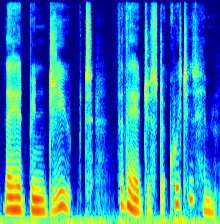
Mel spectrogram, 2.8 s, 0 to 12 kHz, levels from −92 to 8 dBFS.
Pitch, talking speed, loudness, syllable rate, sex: 155 Hz, 220 wpm, -18 LUFS, 5.5 syllables/s, female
